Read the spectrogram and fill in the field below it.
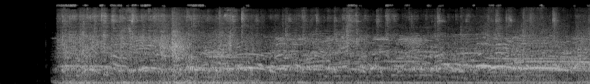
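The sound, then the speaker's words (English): A loud, dense crowd of about 3,000 Central American migrants surges and shouts in a sustained roar of commotion, with scattered banging and clattering as they pull apart a medical barricade at a border crossing with Mexico and Guatemala, beginning abruptly and continuing without pause. “The sound of a crowd of Central American migrants breaking apart a medical barricade at a border crossing with Mexico and Guatemala.”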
